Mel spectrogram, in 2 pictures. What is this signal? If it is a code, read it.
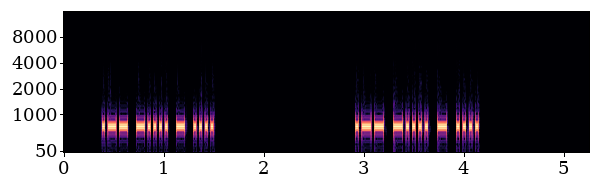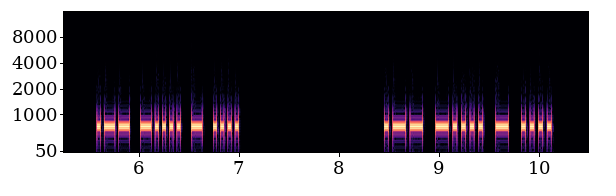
Morse code, heard as a keyed tone, about 34 wpm, 700 Hz. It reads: W6TH W6TH W6TH W6TH
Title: Speed Racing - USA 1x2 Call Signs 28wpm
